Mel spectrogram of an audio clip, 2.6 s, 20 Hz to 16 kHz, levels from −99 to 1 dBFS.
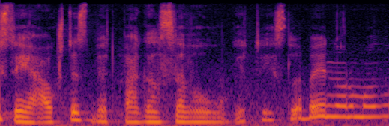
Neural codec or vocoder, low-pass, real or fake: none; 14.4 kHz; real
